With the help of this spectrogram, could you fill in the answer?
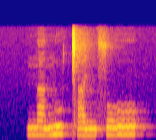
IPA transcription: nanu ǀaɲso

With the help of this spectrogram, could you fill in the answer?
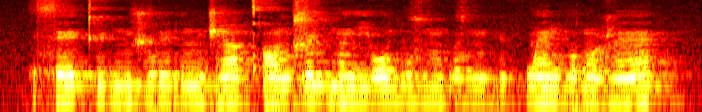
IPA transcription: sekʼyɡnd͡ʒuɾyr nd͡ʒɛ̃ qʼõd͡ʑə˞lʲɡõlʲ joʎuzmbɵzmby fwɛ̃ʎoɗõ ʐɛ̃

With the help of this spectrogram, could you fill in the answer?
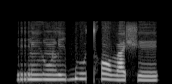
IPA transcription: rĩ˨ɣũ˨li˨ ɓuː˦tʰɔ˦˨βa˨ ʃe˨

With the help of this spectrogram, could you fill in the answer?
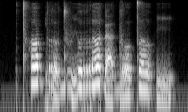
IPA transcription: tʰʌbro̰d vḭʊ̯rʌɗa̰ do̰t̪ʌʊ̯ ʔḭ

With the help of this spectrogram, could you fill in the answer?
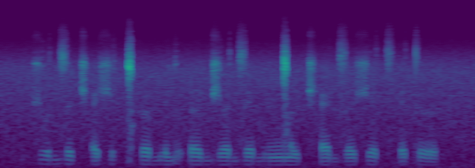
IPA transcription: t͡ʃʊ d͡zə t͡ʃʼæʃɛǀʰœ bɛjəʔɜ d͡ʒɜd͡zɛbɛ ŋ͡ǀət͡ʃʼæd͡zɜʃɛ t͡sʼɛtə

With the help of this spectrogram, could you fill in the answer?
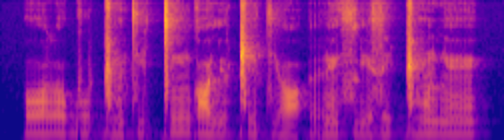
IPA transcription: olˠu ɡuɡ͡ǁõtʲe ǀĩ ɡɒlʲoǁitʲɒ | rẽsʲlʲezi ɡ͡ǁõʎẽ

